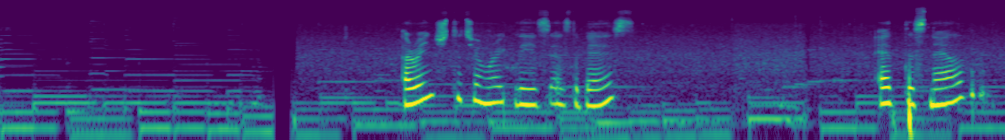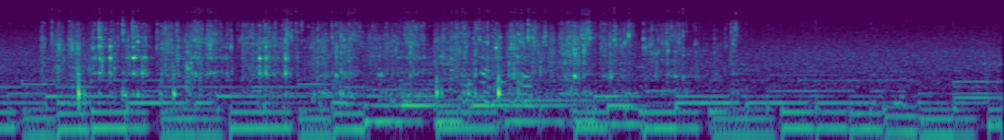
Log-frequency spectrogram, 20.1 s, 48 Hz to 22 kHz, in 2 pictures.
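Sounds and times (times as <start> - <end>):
background music: 0.0 - 20.0
snails clattering into a pot: 10.5 - 17.6.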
